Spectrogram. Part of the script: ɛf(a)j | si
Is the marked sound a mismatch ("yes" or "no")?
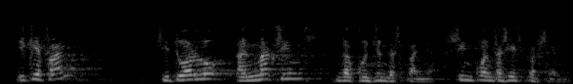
no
